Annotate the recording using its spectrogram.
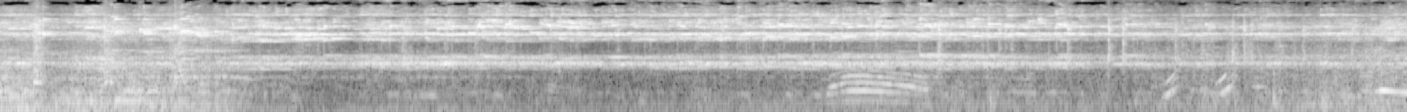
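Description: Many small harness bells on the draught animals jingling steadily as the ox-drawn carts and horses move along, with a hubbub of crowd voices. About six seconds in, a single drawn-out call rises and falls.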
